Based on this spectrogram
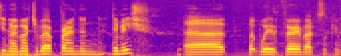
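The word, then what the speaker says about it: Dimech: And Chris, Brandon Dimich, D-I-M-E-C-H, is that the correct pronunciation?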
